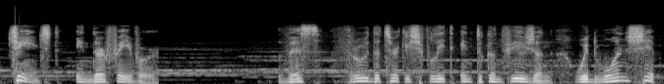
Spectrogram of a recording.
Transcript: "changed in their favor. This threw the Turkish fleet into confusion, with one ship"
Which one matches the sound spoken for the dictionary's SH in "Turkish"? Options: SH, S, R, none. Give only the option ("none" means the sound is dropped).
SH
